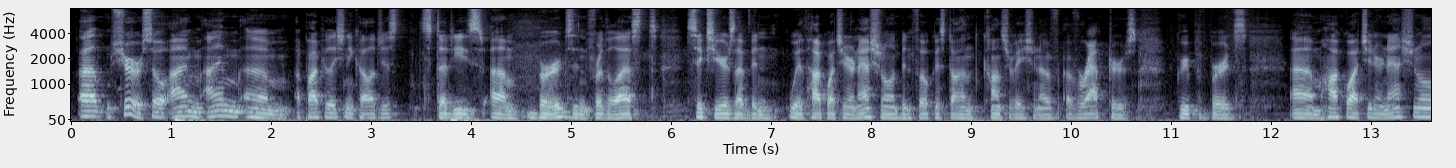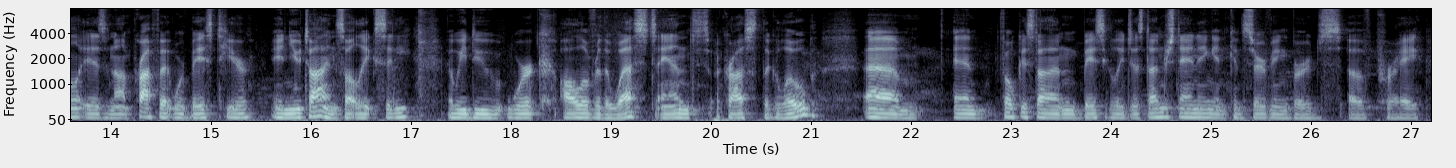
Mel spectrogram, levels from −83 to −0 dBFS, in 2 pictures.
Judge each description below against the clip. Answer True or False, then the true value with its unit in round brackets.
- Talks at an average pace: True (165 wpm)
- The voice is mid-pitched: False (105 Hz)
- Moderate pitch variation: False (2.1 semitones)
